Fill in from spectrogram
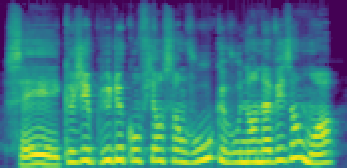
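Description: A woman's voice: a little high, normal speed, a little mellow, lightly acted. A woman reading the lines of an old male carpenter, a blunt and fatherly friend, in an audiobook.

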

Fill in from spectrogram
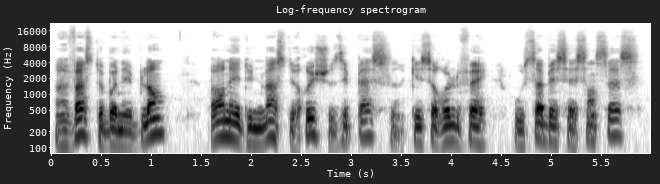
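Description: Husky male audiobook narrator. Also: medium pitch, animated, unhurried, dry recording. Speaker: audiobook reader. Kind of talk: scripted narration of a classic novel.

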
